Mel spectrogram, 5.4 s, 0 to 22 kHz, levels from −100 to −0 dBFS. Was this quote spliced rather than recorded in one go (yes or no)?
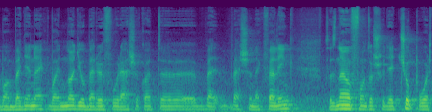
no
